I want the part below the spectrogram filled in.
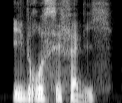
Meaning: hydrocephalus (skull enlargement due to fluid)
- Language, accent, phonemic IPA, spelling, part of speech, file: French, France, /i.dʁɔ.se.fa.li/, hydrocéphalie, noun, LL-Q150 (fra)-hydrocéphalie.wav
